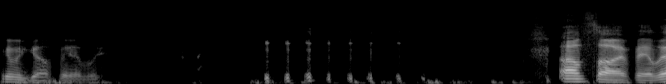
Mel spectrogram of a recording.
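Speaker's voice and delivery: low, soft voice, chuckling between the words. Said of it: "I'm laughing".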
